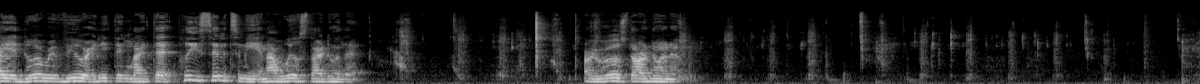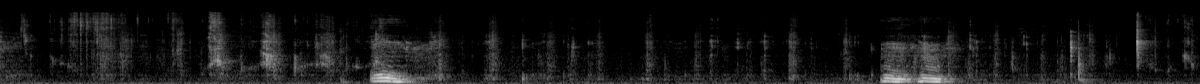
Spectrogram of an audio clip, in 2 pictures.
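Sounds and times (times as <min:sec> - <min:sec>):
chewing crunchy fried food: 0:03.7 - 0:24.0
person making voiced sound: 0:15.7 - 0:16.2, 0:20.8 - 0:21.6.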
